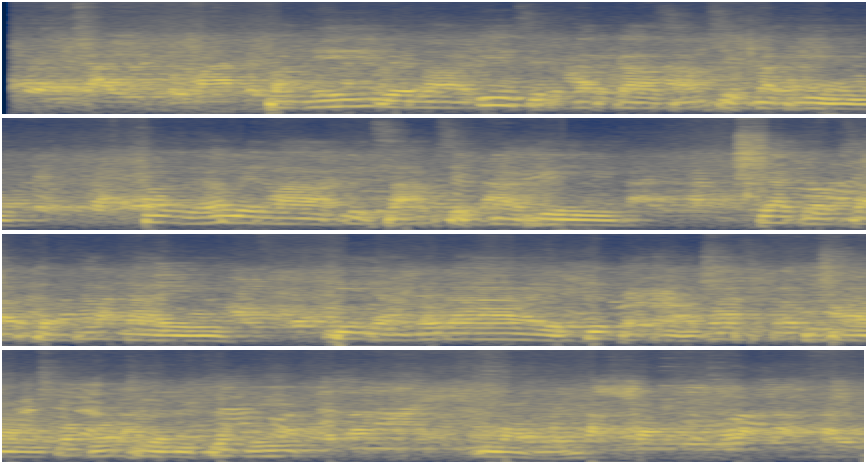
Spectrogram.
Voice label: multi voice ambience and propaganda, Thailand street recordings; tai; 2008 Thailand street recordings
